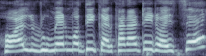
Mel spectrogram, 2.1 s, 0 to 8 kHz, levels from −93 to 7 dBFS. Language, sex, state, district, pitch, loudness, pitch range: Bengali, female, Jharkhand, Jamtara, 325 Hz, -10 LUFS, 295-350 Hz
